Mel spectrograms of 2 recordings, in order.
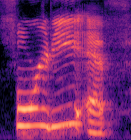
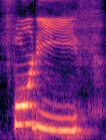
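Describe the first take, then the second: First: The ending has a separate 'eth' syllable. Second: The ending lacks a separate 'eth' syllable. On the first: The speaker calls it right. "E, S 이렇게 읽으셔야 돼" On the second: The speaker calls it wrong. "fortieth 아닙니다"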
